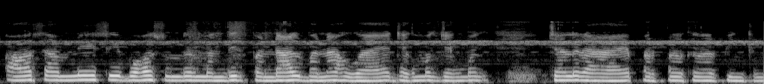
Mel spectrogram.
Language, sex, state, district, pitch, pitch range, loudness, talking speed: Hindi, female, Haryana, Jhajjar, 185 Hz, 175-195 Hz, -15 LUFS, 150 wpm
